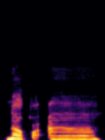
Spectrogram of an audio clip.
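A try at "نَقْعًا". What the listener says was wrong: Naqo'a. Naqo. Dia jangan naqa. Naqo. Naqo'a.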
